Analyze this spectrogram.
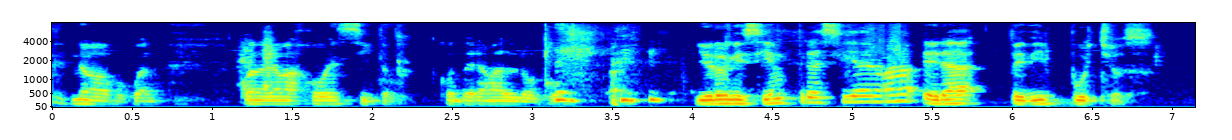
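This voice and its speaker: Pausing long and often, a man of medium pitch speaks at a moderate pace with ordinary pitch variation. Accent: Chilean. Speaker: university student. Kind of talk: casual chat.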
